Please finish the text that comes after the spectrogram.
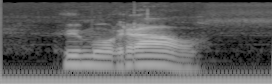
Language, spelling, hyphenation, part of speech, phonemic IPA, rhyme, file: Dutch, humoraal, hu‧mo‧raal, adjective, /ˌɦy.moːˈraːl/, -aːl, Nl-humoraal.ogg
- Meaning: 1. humoral, pertaining to the humours 2. humoral, pertaining to the body fluids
